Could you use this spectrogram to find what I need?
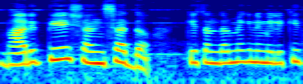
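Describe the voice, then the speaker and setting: Over noticeable background noise, a woman speaks at a very slow pace with a fairly high pitch and fairly even intonation. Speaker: educational YouTuber. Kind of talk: tutorial.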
